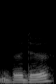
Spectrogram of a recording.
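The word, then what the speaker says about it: Bodø: noticed was how unfazed Bodo were. Pronouncing it wrong, by the way. It should be like BU, I think it is.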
